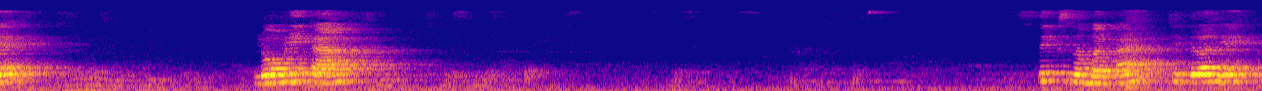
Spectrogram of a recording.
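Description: A woman speaks clearly and slowly, as if teaching, close by.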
